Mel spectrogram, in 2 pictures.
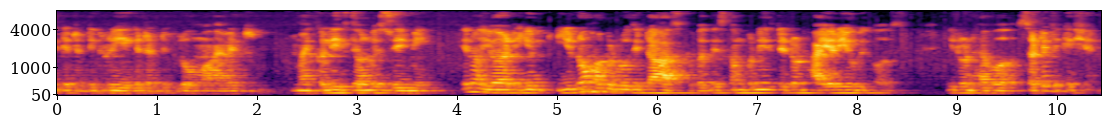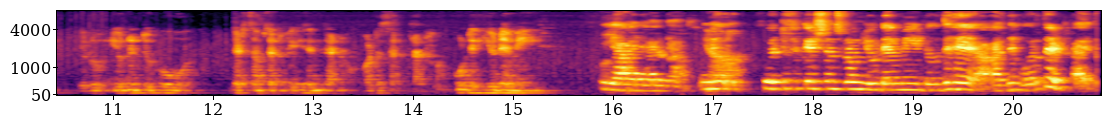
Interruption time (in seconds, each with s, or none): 15.9 s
